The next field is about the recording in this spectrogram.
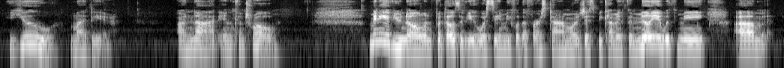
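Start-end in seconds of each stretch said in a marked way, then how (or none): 0.1-3.7 very slow, deliberate, every word drawn out. Speaker telling the audience a point they want to seep in, very slowly. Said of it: "I want to say this very slowly".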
